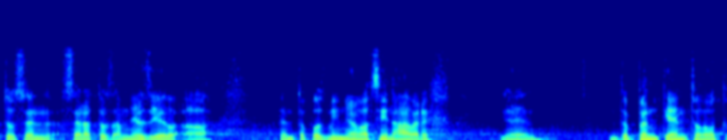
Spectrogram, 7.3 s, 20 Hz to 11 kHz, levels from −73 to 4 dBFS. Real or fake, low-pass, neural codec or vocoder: fake; 7.2 kHz; codec, 16 kHz, 1.1 kbps, Voila-Tokenizer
